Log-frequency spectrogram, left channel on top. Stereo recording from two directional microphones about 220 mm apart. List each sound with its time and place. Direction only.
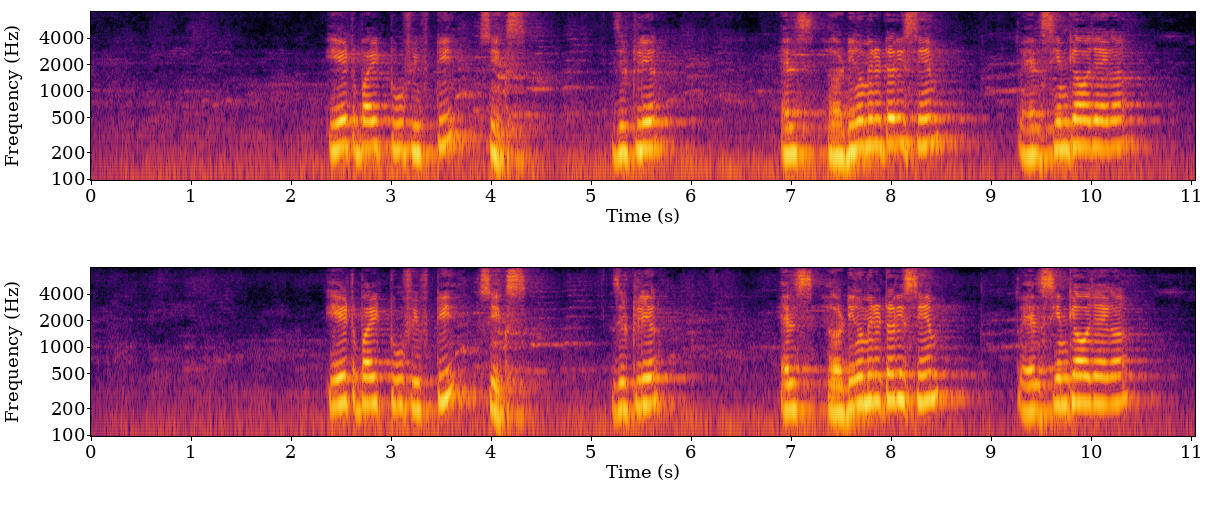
2.3 s a woman's voice: 35° right (ahead or behind)
6.8 s a woman's voice: 35° right (ahead or behind)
